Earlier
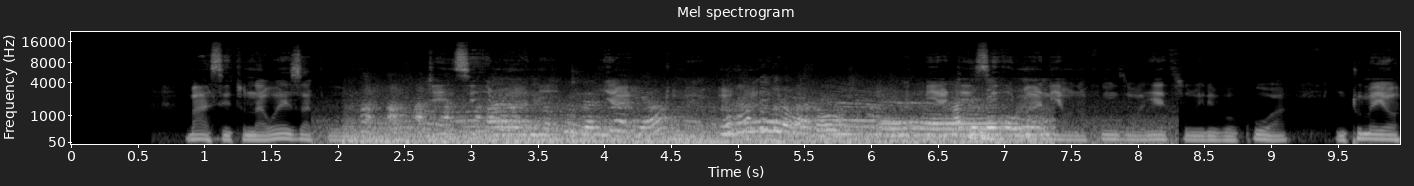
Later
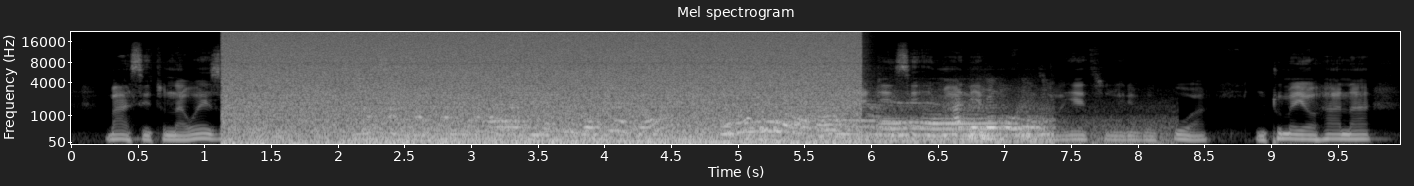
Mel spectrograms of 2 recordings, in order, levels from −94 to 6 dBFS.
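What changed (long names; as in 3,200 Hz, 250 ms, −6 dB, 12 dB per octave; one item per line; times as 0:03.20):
speech: entry −0.60 s
first sound: unmuted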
